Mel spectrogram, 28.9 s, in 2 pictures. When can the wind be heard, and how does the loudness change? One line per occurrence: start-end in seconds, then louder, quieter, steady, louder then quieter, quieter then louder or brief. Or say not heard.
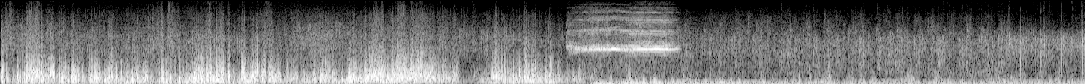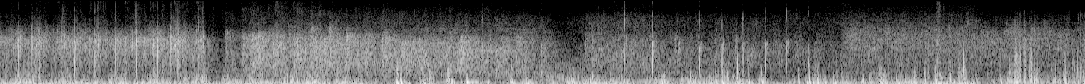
0.0-28.9 quieter.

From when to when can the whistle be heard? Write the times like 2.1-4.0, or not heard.
not heard.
